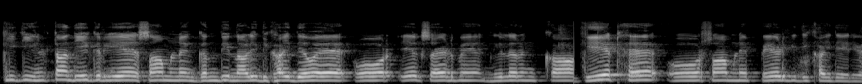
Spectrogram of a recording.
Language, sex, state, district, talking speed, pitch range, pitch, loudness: Marwari, male, Rajasthan, Nagaur, 195 wpm, 180-195 Hz, 185 Hz, -21 LUFS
